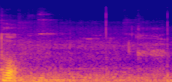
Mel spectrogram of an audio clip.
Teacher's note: दंती बताना है, वत्स्य बताना है, महाप्राण और घोष व्यंजन वर्ण, दोस्तों ये बनेगा ध।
